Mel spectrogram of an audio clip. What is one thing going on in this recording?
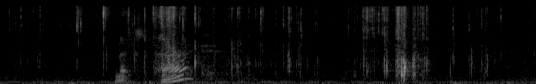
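Foil wrapping crinkles as a pack is torn open.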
